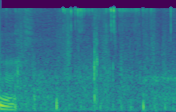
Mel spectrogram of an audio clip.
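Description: Footsteps of a person walking on a forest path: a few soft steps about half a second apart over a faint steady background.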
